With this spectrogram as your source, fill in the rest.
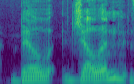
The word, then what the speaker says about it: Bill Jelen: Excel, Bill Jelen.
